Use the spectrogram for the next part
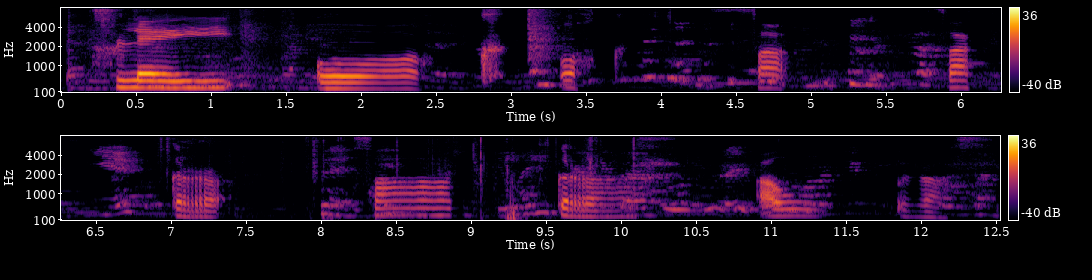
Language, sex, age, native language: Icelandic, male, 9, Icelandic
